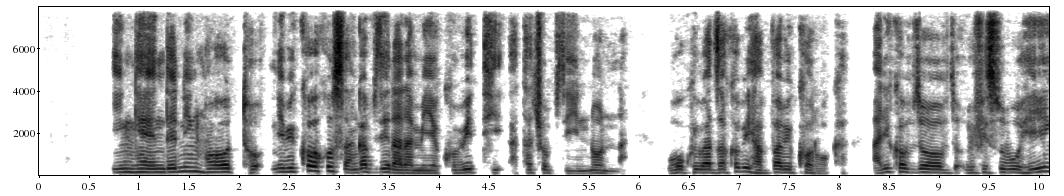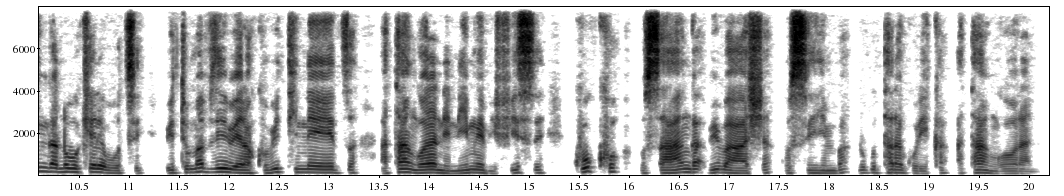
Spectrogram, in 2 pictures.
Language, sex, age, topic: Rundi, male, 36-49, agriculture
